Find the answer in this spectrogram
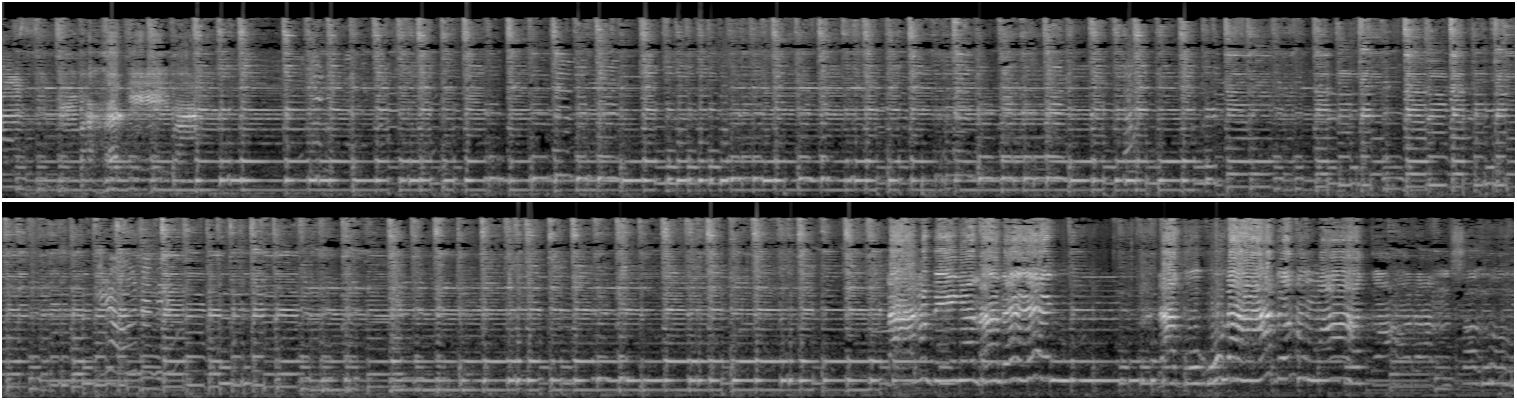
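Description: Electric guitar played in a repeating plucked pattern over steady ringing bass notes, as accompaniment for Maranao dayunday sung verse. A singing voice comes in briefly near the end.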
